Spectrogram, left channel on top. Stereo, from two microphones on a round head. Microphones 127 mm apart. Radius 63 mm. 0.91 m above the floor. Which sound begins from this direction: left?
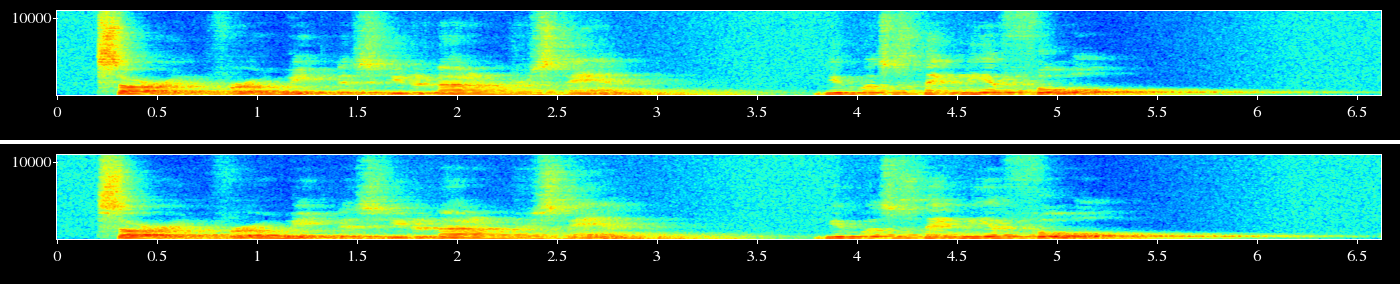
A man speaking, at 0.2 s.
